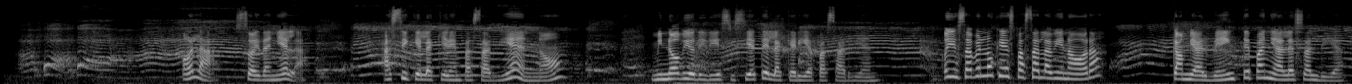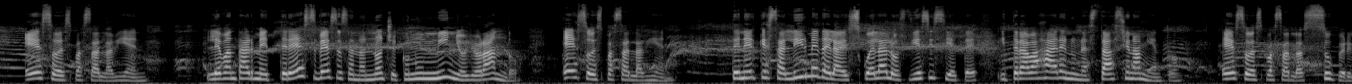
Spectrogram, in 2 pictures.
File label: Female Spanish; GoodTime; United Way Milwaukee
